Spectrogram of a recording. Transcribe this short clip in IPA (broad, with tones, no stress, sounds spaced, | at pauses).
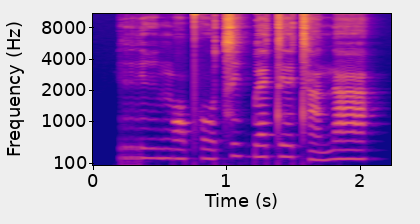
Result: r iː˨ ŋ ɔ˨ pʰ o˨ t͡s i˦ ɡ͡b ɛ˦ t e˦ tʰ ã˨ n a˦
